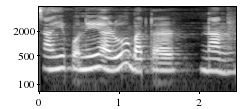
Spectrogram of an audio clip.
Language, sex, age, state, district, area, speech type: Assamese, female, 60+, Assam, Tinsukia, rural, spontaneous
